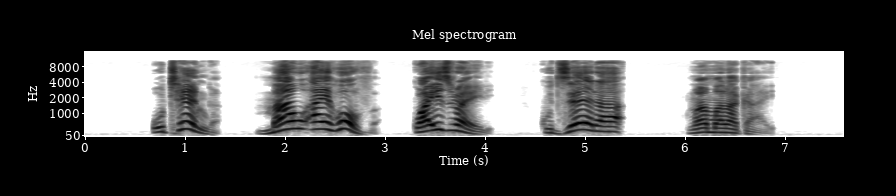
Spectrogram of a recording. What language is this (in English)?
Nyanja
